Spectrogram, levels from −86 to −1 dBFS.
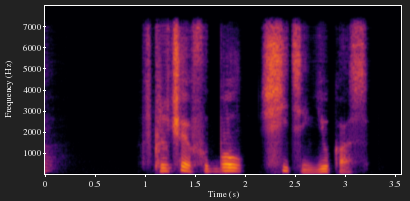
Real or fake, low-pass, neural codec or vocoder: fake; 7.2 kHz; codec, 16 kHz, about 1 kbps, DyCAST, with the encoder's durations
